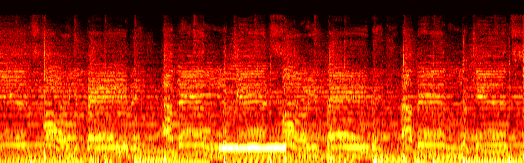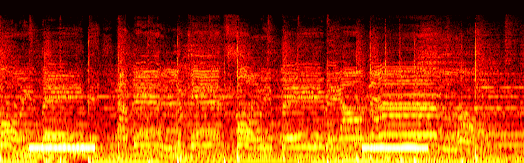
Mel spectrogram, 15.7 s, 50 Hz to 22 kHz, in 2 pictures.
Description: Ringback tone (Europe, 425 Hz), with noise.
